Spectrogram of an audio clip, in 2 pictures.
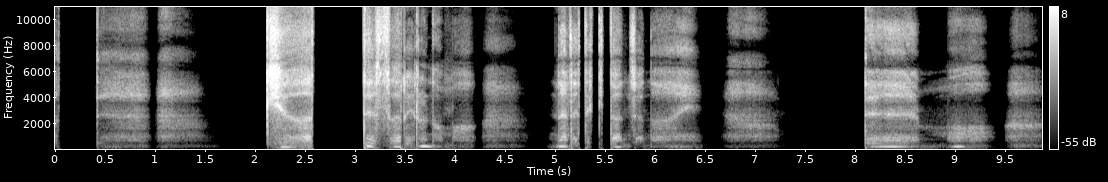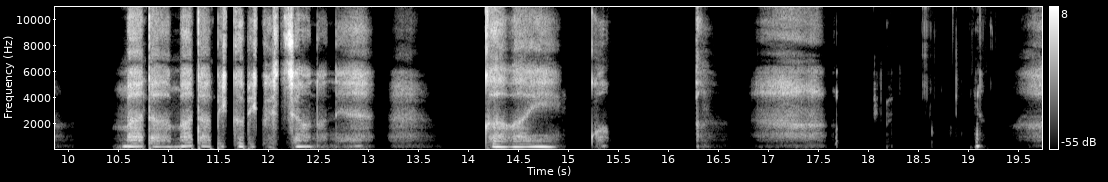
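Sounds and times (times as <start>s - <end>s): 
whispering in the ear: 2.1s - 4.3s, 5.0s - 6.5s, 10.5s - 13.1s, 14.2s - 15.4s.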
